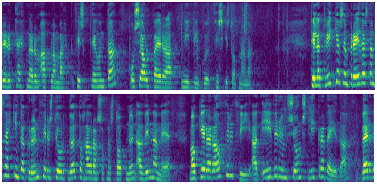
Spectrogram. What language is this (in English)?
Icelandic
